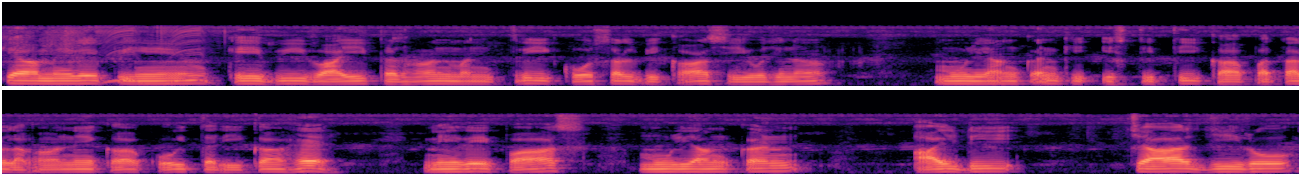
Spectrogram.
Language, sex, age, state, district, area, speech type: Hindi, male, 60+, Madhya Pradesh, Seoni, urban, read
